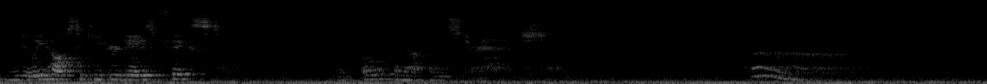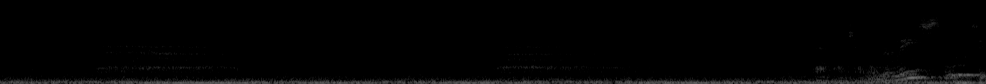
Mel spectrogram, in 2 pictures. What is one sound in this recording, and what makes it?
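A woman speaks calmly in short phrases.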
